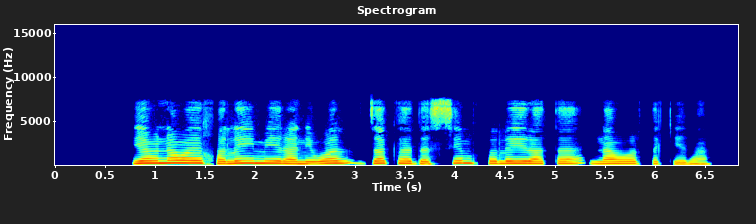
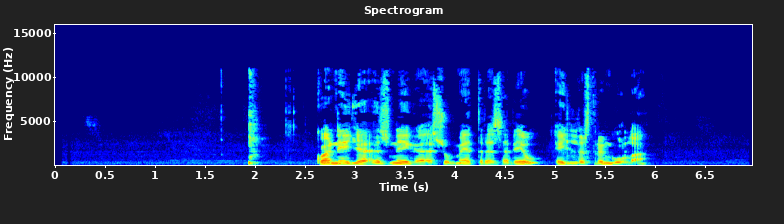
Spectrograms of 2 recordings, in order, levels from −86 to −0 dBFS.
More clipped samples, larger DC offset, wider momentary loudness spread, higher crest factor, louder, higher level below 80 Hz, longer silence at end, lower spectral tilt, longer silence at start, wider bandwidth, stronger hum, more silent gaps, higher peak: neither; neither; second, 10 LU vs 13 LU; second, 14 dB vs 24 dB; first, -21 LUFS vs -27 LUFS; first, -64 dBFS vs -72 dBFS; second, 0.3 s vs 1.05 s; first, -5.5 dB/octave vs -4 dB/octave; second, 0.8 s vs 1.95 s; second, 7.8 kHz vs 11.5 kHz; neither; first, 4.25-4.34 s, 4.93-5.01 s, 5.93-5.97 s vs none; about the same, -8 dBFS vs -6 dBFS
